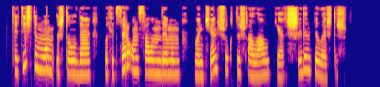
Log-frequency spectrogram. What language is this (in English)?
Mari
